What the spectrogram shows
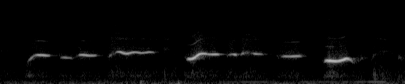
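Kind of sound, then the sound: sound effect, whistled tune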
